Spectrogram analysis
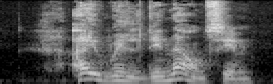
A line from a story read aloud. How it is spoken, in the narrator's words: exclaimed the young man hastily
